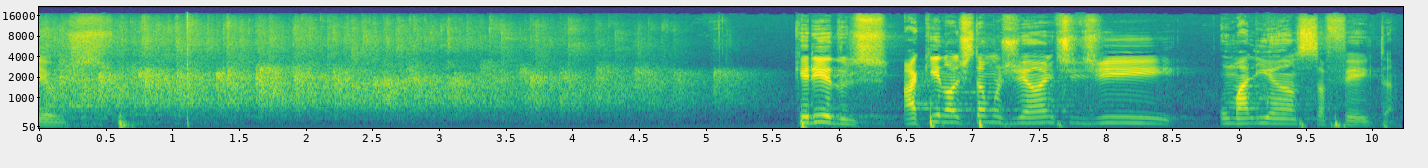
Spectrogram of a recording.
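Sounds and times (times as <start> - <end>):
audience applause: 0.0 - 5.4
speech: 5.7 - 10.2.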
